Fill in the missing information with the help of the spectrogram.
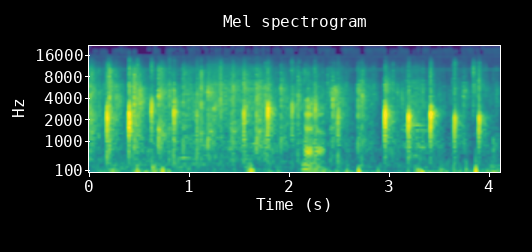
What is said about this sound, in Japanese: で、それでは、来られている方の、紹介をさせていただきたいと思いますので、ちょっと前が空きますので拍手でお願いします。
